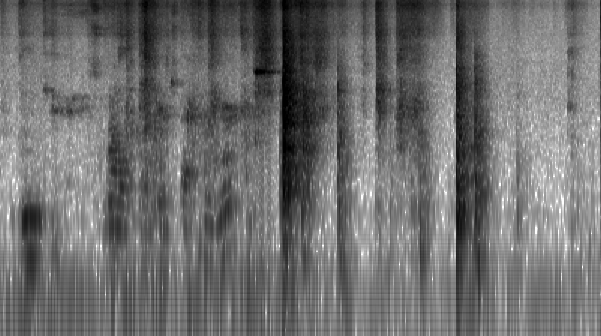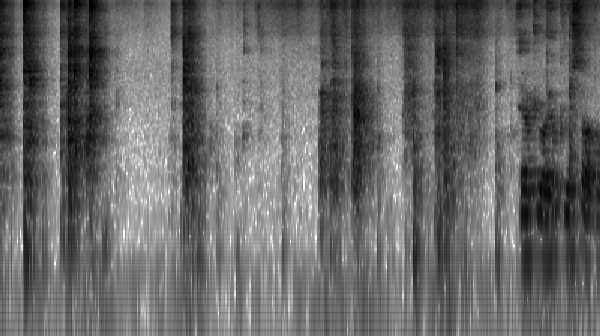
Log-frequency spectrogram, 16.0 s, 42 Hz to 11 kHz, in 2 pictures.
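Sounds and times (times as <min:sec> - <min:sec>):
tools knocking and clattering: 0:08.0 - 0:09.6.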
